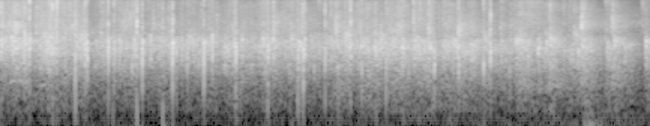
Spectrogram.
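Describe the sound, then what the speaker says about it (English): A crowd claps steadily in sustained applause, dense overlapping claps at an even level throughout with no talking. "Let's give them all a big round of applause."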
